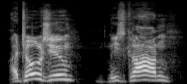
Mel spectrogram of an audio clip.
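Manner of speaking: sneering, snide, high-pitched yell across a distance. Voicing a figure the players hear yelling from far off, in a snide yelling voice. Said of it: "You hear a snide voice yelling".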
